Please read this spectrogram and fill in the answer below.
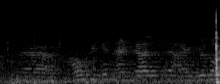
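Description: Faint, distant speech from a man talking away from the microphone in a large hall.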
